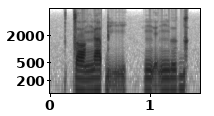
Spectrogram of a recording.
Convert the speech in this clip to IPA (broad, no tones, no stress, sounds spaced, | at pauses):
t ɒ ŋ a ɓ ḭ | ŋ ḛ ŋ ɯ ɡ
